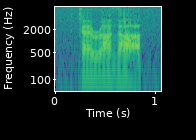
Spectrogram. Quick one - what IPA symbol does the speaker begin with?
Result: k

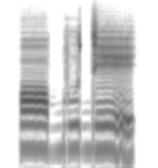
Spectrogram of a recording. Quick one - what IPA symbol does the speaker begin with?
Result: ɔ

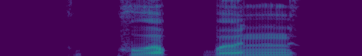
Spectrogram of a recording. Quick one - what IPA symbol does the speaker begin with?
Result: kʷ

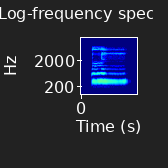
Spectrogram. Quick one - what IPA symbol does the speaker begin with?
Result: l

